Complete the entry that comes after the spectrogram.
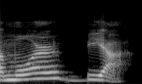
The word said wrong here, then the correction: Morbier: La Morbier.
